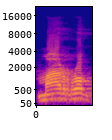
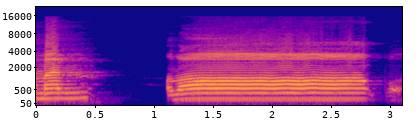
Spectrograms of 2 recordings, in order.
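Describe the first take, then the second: First: The two words run together without any stop. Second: A brief silent stop separates the two words. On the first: The speaker calls it wrong. "nek gak diwaca sakta" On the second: The speaker calls it right. "Saya contohkan lagi yang hubungannya dengan sakta"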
